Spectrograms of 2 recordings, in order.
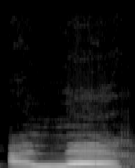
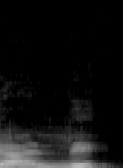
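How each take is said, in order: First: The word ends with an open vowel, like air. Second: The word ends with a closed vowel, like et. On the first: The speaker calls it wrong. "si vous dites comme ça, on comprend tout à fait, mais ce n'est pas du tout naturel" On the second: The speaker calls it right. "pour l'infinitif, c'est toujours et"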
